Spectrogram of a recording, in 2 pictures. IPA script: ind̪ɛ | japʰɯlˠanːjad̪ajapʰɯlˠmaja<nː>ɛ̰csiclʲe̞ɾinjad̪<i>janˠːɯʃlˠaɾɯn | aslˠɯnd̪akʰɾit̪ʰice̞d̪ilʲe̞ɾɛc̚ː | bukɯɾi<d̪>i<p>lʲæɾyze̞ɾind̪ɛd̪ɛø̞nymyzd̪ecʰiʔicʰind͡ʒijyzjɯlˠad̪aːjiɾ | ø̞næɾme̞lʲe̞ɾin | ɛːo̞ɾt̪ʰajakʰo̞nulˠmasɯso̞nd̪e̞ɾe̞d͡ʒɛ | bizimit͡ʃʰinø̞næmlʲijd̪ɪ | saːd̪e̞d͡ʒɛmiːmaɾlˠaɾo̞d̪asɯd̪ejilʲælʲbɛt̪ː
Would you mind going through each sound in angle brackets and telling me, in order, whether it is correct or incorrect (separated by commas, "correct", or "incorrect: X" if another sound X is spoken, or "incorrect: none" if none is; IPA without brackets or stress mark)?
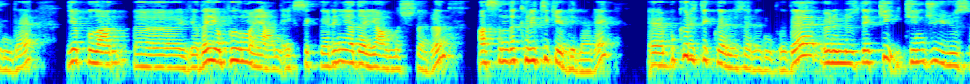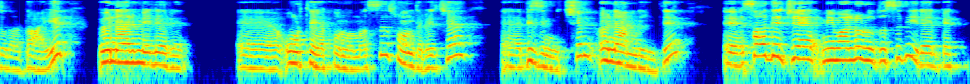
incorrect: n, incorrect: a, incorrect: t̪, incorrect: c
